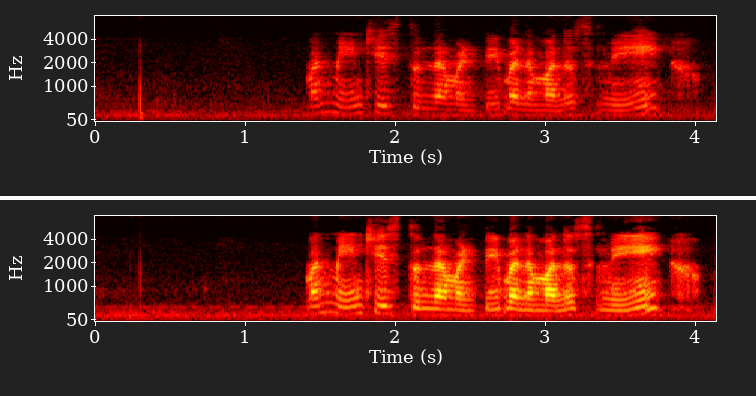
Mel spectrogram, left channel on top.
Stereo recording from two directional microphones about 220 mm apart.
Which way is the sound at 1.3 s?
45° right (ahead or behind).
